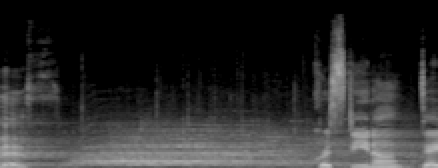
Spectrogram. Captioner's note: audience claps and cheers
